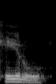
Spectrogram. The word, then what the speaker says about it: Cairo: is about a town in Southern Illinois called Cairo it's spelled Cairo like the capital of Egypt Cairo but it's pronounced Cairo and for a period of time in the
